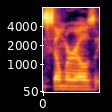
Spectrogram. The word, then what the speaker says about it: Silmaril: I was telling Dan, I think when we last spoke, I think we're pronouncing Silmarils wrong. I think it's, I read like on the Arda Encyclopedia, it's Silmaril. – Are you kidding me? – So, yeah, but I've never heard anyone pronounce it that way.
